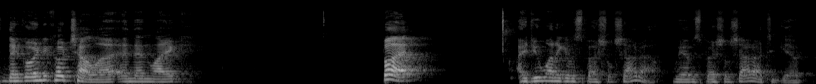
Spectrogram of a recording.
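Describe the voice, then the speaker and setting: A man co-hosting a podcast in casual chat, animated and swearing freely, repeating himself as he talks. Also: mid-range voice, normal speed, pauses often. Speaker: podcast co-host. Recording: roomy echo.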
